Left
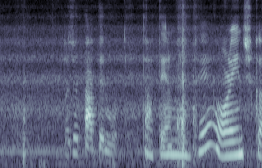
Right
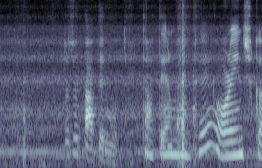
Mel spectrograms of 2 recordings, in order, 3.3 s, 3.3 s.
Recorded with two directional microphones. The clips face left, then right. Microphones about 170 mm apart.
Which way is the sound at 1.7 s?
10° left (ahead or behind).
